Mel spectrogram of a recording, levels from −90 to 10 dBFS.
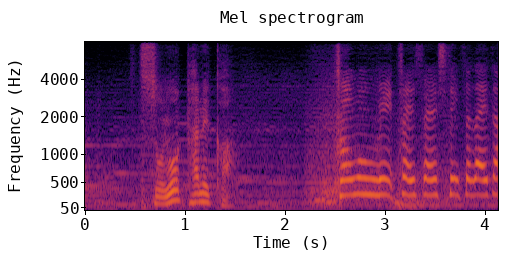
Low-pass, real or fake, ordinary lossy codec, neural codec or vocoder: none; fake; none; codec, 16 kHz, 0.5 kbps, FunCodec, trained on Chinese and English, 25 frames a second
